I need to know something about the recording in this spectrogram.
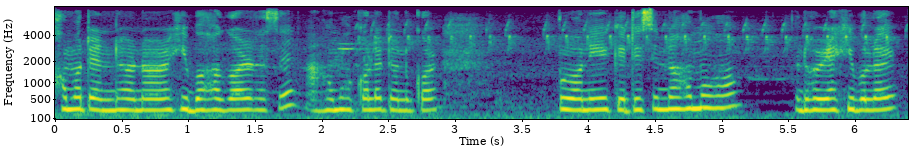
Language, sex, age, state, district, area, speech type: Assamese, female, 18-30, Assam, Dhemaji, rural, spontaneous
